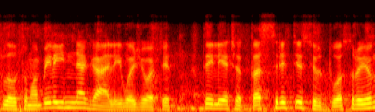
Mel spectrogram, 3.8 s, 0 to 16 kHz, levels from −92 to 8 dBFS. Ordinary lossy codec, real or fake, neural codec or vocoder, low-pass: Opus, 32 kbps; fake; codec, 16 kHz, 4 kbps, X-Codec, HuBERT features, trained on LibriSpeech; 7.2 kHz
